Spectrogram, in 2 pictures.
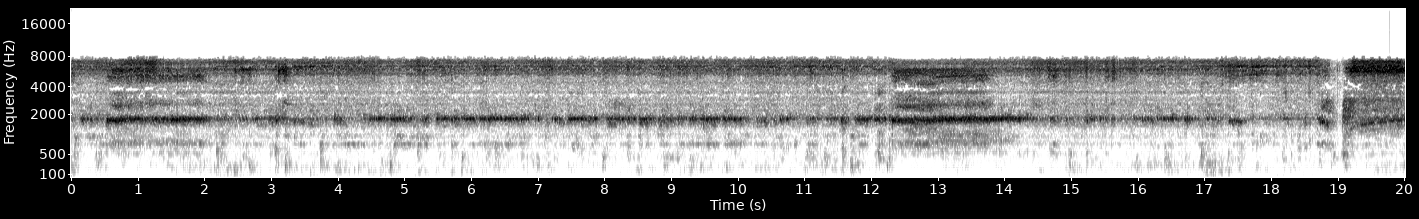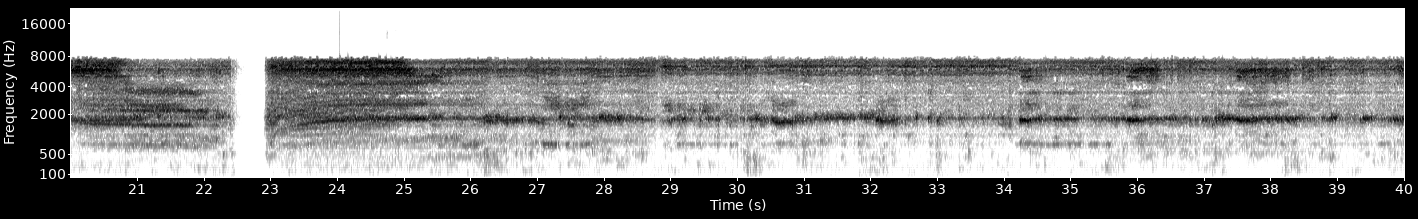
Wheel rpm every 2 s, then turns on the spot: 230, 230, 230, 230, 230, 230, 230, 230, 230, 180, 200, 140, 210, 220, 230, 230, 230, 230, 230, 230.
none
